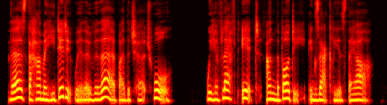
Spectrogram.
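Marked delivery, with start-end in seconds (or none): none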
